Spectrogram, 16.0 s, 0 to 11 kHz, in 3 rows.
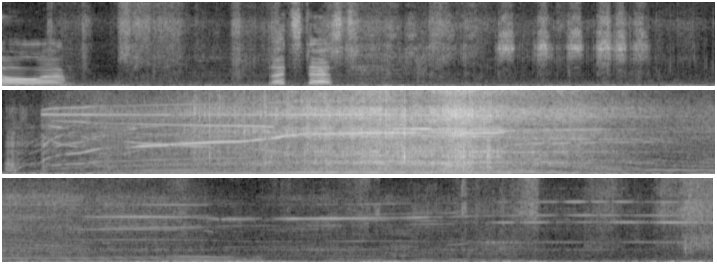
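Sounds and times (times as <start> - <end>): model airplane motor whine: 5.4 - 16.0.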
